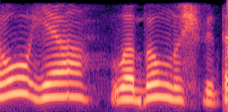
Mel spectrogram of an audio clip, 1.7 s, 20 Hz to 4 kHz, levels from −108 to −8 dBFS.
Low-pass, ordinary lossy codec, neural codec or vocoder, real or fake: 3.6 kHz; AAC, 32 kbps; autoencoder, 44.1 kHz, a latent of 192 numbers a frame, MeloTTS; fake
